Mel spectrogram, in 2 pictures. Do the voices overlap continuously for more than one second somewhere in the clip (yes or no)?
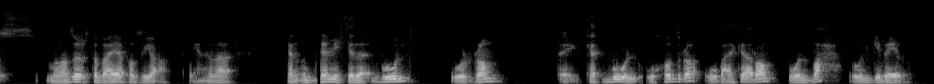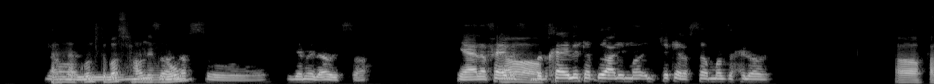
yes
